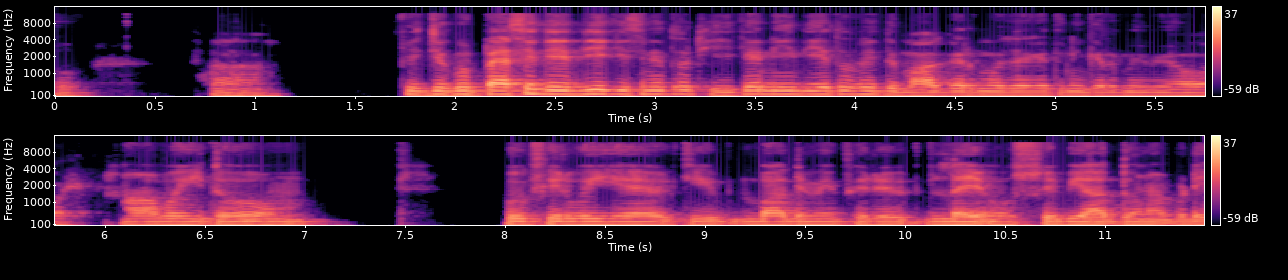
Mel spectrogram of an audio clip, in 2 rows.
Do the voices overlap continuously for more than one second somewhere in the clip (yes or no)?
no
